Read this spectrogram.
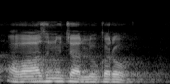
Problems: continuous background conversations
